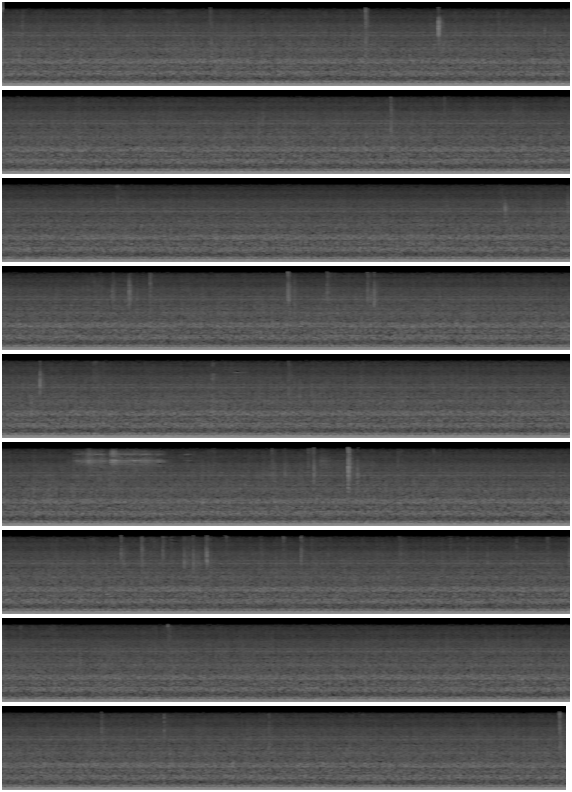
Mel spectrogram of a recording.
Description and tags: Recorded my small space heater with a blue yeti in a reverby room cut it in audacity to loop better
